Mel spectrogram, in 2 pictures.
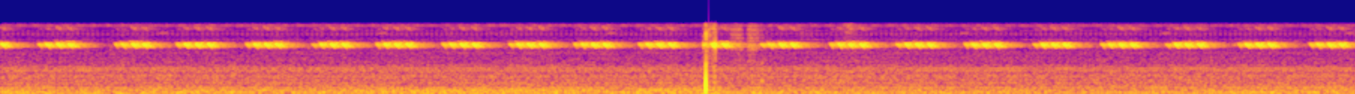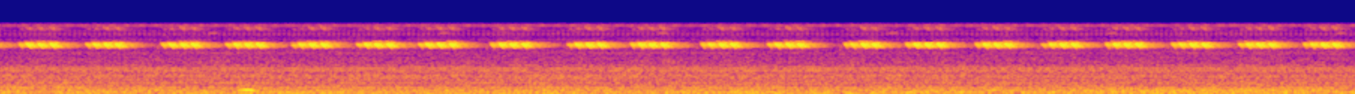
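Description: A cricket chirps steadily, short high pulses repeating a little over twice a second.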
